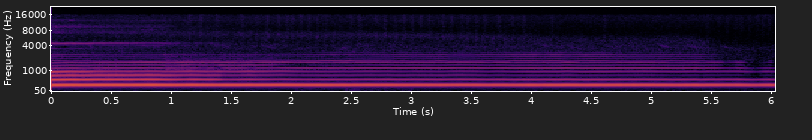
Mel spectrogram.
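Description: A woman humming one long note at a steady pitch, a single held exhalation of yoga chanting breath-work.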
